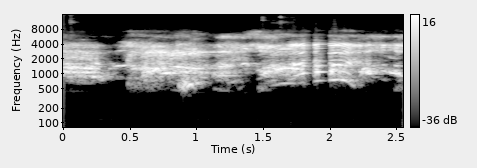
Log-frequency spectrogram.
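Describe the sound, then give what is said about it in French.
A man screaming in one long, sustained, high-pitched cry that wavers and breaks briefly near the end, loud throughout and heard alone. “il y a du son, hein? Le gars crie, hein?”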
